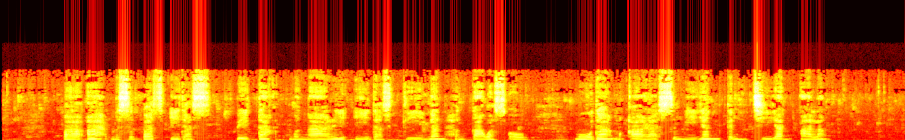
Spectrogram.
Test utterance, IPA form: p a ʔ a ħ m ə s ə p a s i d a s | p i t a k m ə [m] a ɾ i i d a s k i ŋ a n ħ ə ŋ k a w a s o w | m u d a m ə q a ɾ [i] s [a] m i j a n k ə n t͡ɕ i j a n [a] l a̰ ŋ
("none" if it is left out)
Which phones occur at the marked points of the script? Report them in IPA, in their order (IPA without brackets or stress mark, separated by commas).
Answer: ŋ, a, ə, a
